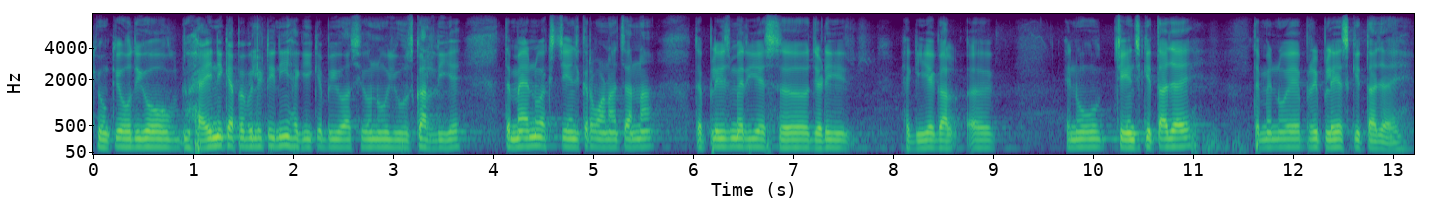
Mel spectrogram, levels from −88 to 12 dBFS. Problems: none marked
